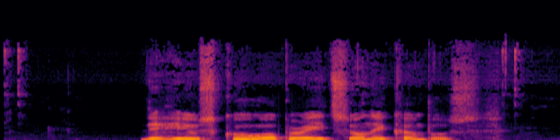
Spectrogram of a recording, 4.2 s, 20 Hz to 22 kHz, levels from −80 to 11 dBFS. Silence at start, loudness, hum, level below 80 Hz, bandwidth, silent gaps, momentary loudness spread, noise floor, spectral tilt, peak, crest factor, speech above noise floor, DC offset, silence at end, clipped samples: 0.15 s; -19 LUFS; none; -60 dBFS; 16 kHz; none; 21 LU; -66 dBFS; -6 dB/octave; -4 dBFS; 16 dB; 47 dB; under 0.1%; 0.45 s; under 0.1%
